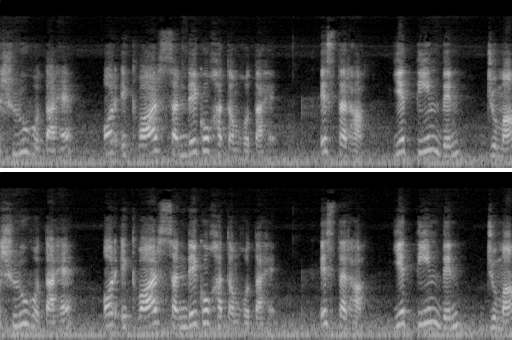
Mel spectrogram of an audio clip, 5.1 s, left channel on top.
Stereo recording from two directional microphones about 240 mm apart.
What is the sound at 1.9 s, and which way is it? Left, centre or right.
A woman's voice, centre.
